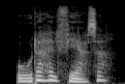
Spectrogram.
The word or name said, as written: 78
